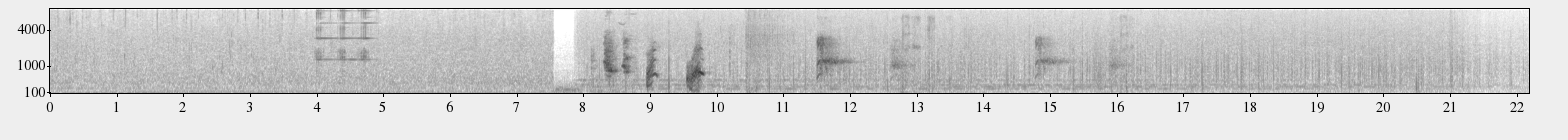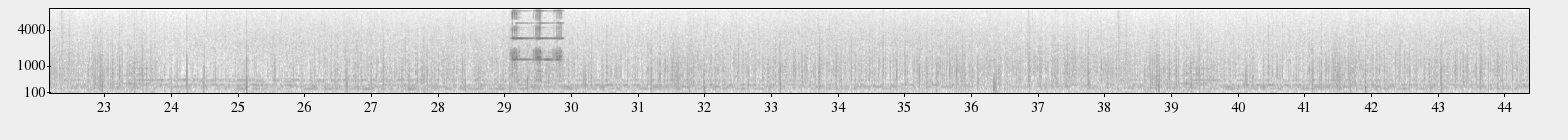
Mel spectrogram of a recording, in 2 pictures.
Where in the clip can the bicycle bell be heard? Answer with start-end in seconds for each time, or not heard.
4.0-5.0, 29.1-29.9.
